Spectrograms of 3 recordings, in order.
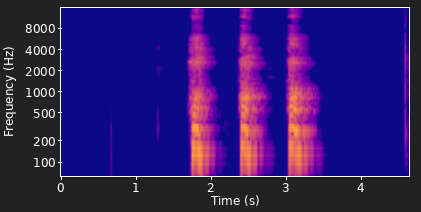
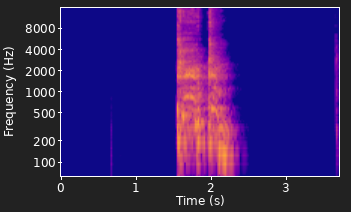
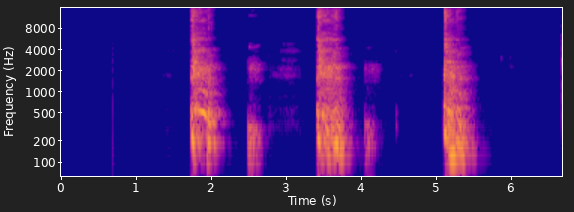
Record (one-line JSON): {"exhalation_length": "4.6 s", "exhalation_amplitude": 32768, "exhalation_signal_mean_std_ratio": 0.29, "cough_length": "3.7 s", "cough_amplitude": 32768, "cough_signal_mean_std_ratio": 0.34, "three_cough_length": "6.7 s", "three_cough_amplitude": 32768, "three_cough_signal_mean_std_ratio": 0.33, "survey_phase": "beta (2021-08-13 to 2022-03-07)", "age": "45-64", "gender": "Male", "wearing_mask": "No", "symptom_cough_any": true, "symptom_sore_throat": true, "smoker_status": "Ex-smoker", "respiratory_condition_asthma": false, "respiratory_condition_other": false, "recruitment_source": "REACT", "submission_delay": "2 days", "covid_test_result": "Positive", "covid_test_method": "RT-qPCR", "covid_ct_value": 33.1, "covid_ct_gene": "N gene", "influenza_a_test_result": "Negative", "influenza_b_test_result": "Negative"}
